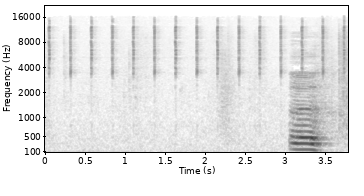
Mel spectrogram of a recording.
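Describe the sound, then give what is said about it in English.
A device ticks rapidly and evenly at doubled speed, something like 3.642 hertz, after being pedalled and a button pressed: about fourteen sharp clicks in quick succession, clear, before a burst of voice cuts in at the end. “has the ticking gone double speed again?”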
